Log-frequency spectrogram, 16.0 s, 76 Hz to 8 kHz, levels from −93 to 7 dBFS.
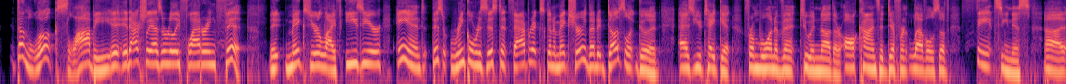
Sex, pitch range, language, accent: male, 170-230 Hz, English, American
